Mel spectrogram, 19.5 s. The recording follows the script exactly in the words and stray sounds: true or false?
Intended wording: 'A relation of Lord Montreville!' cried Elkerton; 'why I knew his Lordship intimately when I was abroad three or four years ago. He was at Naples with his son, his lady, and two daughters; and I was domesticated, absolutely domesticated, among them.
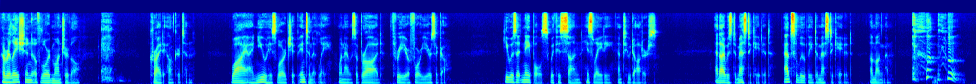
false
